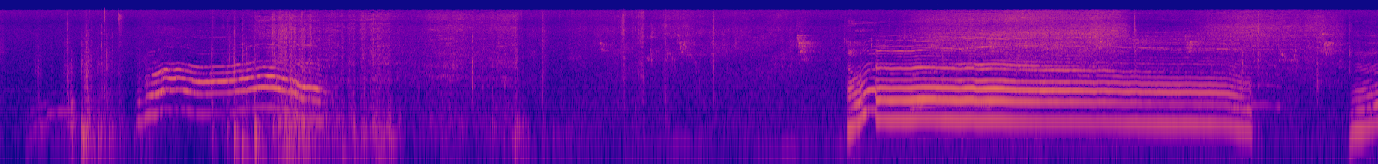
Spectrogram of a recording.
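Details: Two domestic cats, a tailed black-and-white cat and a tortoiseshell, the usual quarrelling pair, fighting outside a house: a wavering rising-and-falling yowl early on, a quiet gap, then one long, loud, steady drawn-out wail for about six seconds.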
